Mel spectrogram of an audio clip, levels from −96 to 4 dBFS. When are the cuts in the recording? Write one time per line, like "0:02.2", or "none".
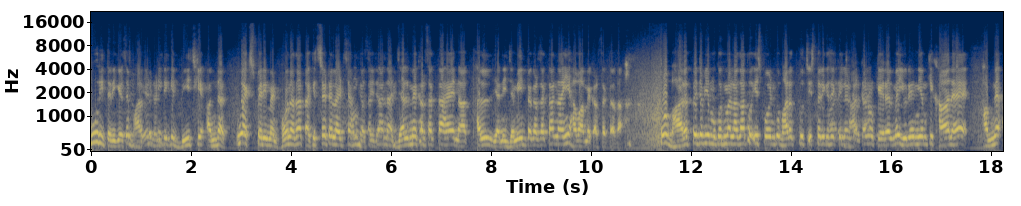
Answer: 0:01.3
0:05.6
0:15.3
